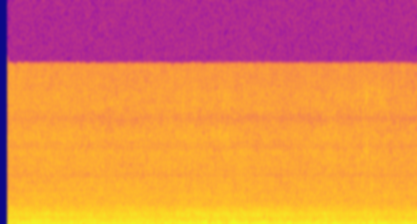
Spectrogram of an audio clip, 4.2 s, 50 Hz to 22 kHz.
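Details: Honey bees of a newly arrived swarm working at an apiary on 20 July, collecting honey; a steady low droning hum with faint tonal bands runs unbroken throughout, over a wash of broadband hiss.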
